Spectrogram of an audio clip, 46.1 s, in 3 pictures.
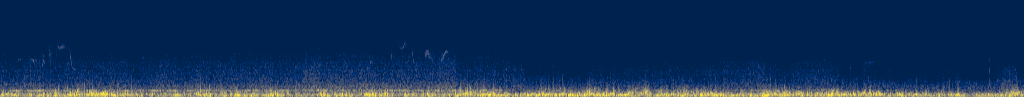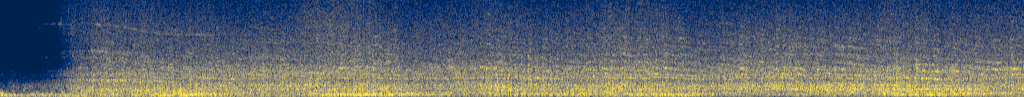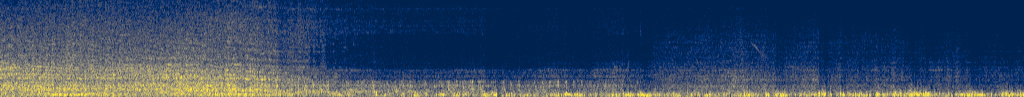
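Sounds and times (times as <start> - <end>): diesel locomotive passing: 0.0 - 10.4, 11.2 - 46.0
train wheels rushing on rails: 14.9 - 46.0.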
